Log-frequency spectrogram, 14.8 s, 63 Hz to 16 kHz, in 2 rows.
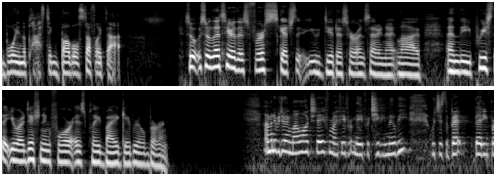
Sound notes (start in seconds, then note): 9.9 soundbite of tv show, "saturday night live"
